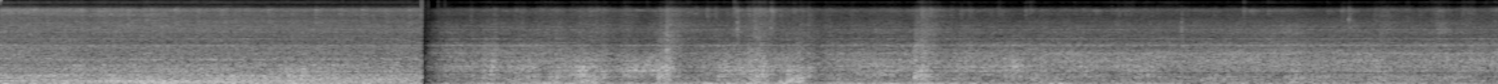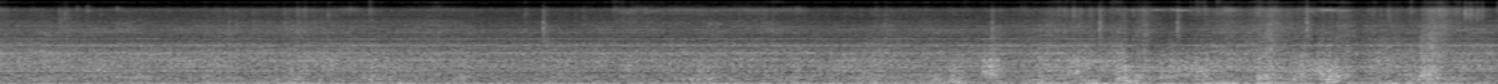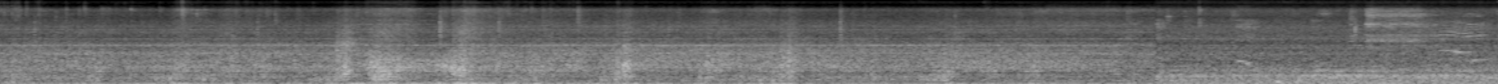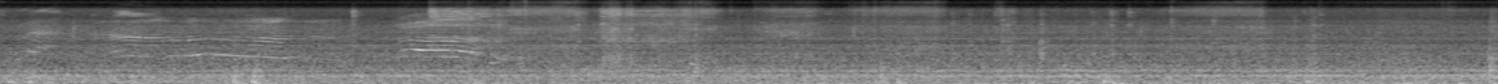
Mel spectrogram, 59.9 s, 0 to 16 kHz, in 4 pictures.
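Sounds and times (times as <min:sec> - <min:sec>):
train rumbling on rails: 0:00.0 - 0:59.9.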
